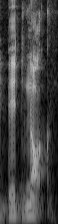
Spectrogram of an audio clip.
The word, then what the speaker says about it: Badenoch: Kemi Badenoch. That's how they pronounce the name.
